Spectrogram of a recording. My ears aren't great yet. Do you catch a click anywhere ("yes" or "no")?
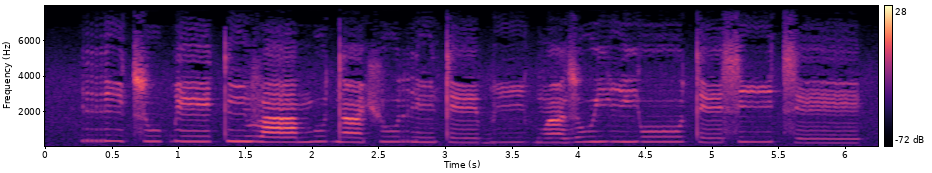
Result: no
